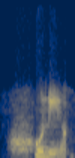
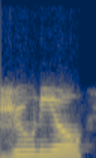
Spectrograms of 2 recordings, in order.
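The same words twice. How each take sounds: First: The word begins with an h sound. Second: The word begins without an h sound. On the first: The speaker calls it right. "that you're saying the h sound" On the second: The speaker calls it wrong. "or junio"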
